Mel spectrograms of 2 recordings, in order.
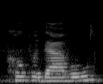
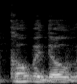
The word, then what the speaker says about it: Copa Doble: Copaduba. Could I say that right? Copaduba. I don't know. Copaduba. That is Copa Doble. It took me like a week to learn how to say it too.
